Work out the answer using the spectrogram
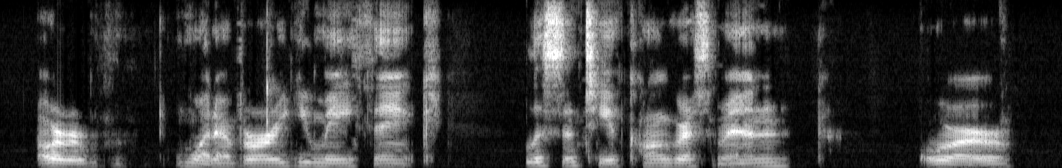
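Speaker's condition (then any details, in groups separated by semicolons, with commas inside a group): Cerebral palsy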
